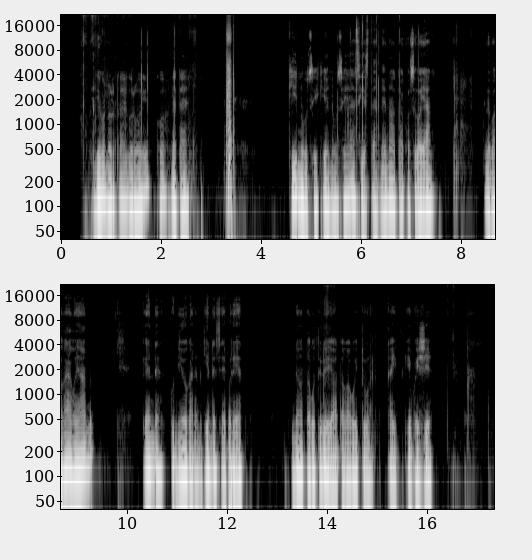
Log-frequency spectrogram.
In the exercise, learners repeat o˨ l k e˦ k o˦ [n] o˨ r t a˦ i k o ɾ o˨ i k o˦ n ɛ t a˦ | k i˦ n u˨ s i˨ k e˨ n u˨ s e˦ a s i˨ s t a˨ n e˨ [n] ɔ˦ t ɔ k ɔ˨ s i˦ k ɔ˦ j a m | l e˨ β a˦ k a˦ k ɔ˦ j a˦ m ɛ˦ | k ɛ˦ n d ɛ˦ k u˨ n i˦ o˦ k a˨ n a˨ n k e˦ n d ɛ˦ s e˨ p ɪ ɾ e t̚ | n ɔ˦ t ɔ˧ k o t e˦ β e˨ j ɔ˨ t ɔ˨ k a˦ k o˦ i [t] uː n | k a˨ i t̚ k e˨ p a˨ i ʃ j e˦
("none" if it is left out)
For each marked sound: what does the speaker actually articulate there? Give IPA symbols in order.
n, n, t

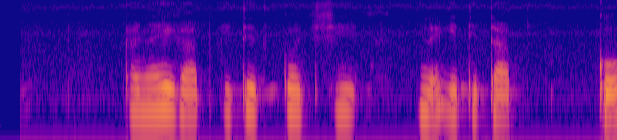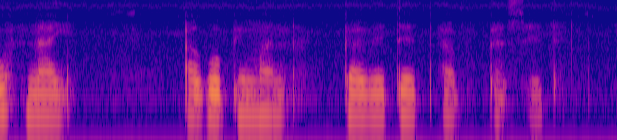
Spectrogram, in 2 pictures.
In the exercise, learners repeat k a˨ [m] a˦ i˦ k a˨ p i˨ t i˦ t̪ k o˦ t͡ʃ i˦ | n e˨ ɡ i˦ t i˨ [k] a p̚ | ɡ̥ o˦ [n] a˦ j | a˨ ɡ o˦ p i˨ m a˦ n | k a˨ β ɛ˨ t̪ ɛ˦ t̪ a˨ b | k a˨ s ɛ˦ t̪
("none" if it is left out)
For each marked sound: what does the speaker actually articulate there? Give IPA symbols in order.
ɲ, t, n

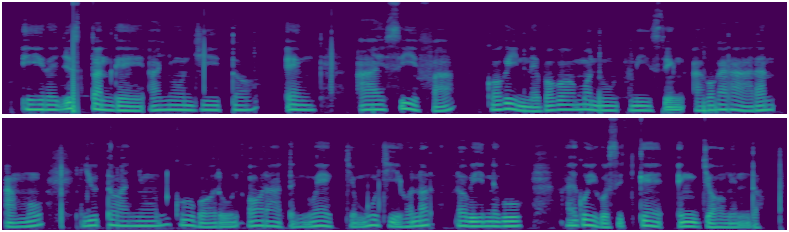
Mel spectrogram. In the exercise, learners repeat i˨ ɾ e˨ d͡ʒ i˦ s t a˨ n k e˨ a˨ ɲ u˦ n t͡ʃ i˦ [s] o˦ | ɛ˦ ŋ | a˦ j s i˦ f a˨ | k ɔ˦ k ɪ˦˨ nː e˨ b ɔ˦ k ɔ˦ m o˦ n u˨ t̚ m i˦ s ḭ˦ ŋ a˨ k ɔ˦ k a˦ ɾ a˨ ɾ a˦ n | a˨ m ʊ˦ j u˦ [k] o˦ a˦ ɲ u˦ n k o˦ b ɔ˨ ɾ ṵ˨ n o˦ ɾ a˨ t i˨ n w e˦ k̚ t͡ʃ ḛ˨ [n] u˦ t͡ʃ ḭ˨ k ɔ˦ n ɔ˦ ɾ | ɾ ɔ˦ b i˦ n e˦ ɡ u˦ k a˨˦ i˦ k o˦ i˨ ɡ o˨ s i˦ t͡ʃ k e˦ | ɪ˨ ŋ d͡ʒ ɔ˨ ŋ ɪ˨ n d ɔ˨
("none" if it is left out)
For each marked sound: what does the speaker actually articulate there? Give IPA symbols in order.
t, t, m

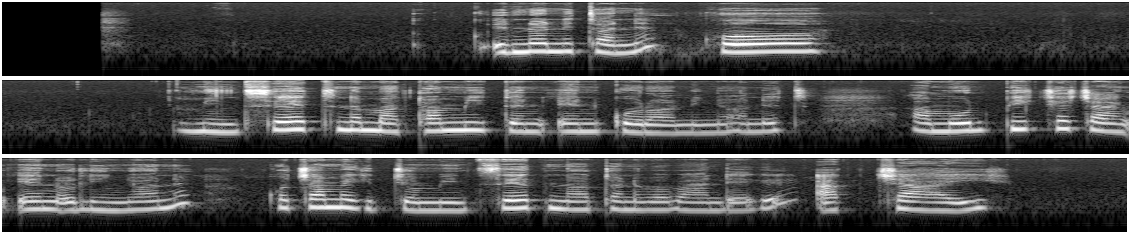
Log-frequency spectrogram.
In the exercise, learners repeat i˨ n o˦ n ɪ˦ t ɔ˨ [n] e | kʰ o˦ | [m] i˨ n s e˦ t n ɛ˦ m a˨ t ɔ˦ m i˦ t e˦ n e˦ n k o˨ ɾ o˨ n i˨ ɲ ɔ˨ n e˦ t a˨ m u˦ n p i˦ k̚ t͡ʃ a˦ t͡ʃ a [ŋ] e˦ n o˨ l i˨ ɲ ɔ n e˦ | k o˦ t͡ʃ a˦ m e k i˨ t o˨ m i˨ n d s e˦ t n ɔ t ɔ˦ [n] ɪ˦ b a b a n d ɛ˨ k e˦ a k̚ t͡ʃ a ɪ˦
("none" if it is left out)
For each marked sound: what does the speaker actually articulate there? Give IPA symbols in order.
n, m, ŋ, n

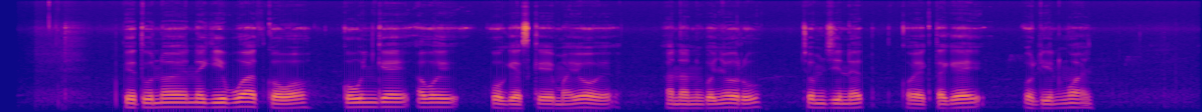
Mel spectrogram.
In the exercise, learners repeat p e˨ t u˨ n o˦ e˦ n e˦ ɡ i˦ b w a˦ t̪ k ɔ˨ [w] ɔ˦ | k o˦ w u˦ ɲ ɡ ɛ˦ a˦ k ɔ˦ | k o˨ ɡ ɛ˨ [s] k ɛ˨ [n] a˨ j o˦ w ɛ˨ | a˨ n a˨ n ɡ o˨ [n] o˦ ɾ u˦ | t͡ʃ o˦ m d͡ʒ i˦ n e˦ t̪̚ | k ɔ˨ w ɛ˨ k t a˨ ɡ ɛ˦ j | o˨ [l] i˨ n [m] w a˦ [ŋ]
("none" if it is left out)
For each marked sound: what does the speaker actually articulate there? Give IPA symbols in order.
w, s, m, ɲ, l, ŋ, ɲ

